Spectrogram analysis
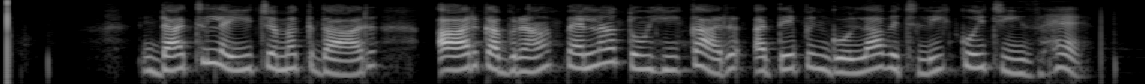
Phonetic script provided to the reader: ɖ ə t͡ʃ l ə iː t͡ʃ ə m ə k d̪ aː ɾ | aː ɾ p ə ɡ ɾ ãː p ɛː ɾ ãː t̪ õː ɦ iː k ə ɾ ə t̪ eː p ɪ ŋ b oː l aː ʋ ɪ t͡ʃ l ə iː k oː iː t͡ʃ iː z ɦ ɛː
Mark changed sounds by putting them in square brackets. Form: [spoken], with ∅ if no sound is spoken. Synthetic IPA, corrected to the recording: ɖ ə t͡ʃ l ə iː t͡ʃ ə m ə k d̪ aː ɾ | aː ɾ [k] ə [b] ɾ ãː p ɛː [l] ãː t̪ õː ɦ iː k ə ɾ ə t̪ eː p ɪ ŋ [ɡ] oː l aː ʋ ɪ t͡ʃ l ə iː k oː iː t͡ʃ iː z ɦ ɛː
